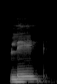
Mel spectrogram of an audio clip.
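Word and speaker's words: plague: यू ई साथ में है तो यू का उच्चारण नहीं करेंगे। इसको पढ़ा जाता है टंग, प्लेग, लीग।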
